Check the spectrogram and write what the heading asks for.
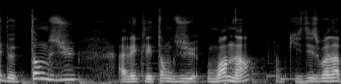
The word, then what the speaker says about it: Waner: On lit Wanner, mais c'est Wanna. Ça se prononce comme ça.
